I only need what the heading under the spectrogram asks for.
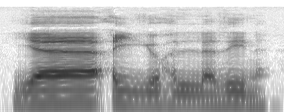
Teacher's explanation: یا مد منفصل ہے، 3 الف کے برابر کھینچ کر پڑھیں گے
